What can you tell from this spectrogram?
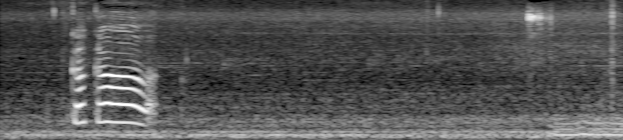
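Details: Siamese cat; threat call; threatening another cat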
